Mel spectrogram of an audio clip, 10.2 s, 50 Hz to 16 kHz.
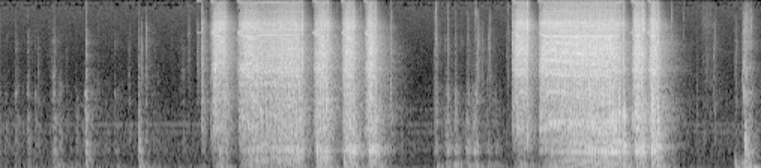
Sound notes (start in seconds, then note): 2.7 tool whirring; 6.8 tool whirring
